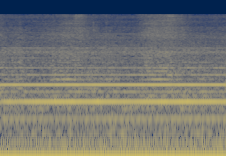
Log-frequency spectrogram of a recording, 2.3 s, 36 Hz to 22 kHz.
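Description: Stepper motors of a Kossel Mini delta 3D printer driving the three tower carriages down together at a constant F7000 feed, bringing the nozzle to the bed centre. It makes a steady, unchanging motor whine.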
